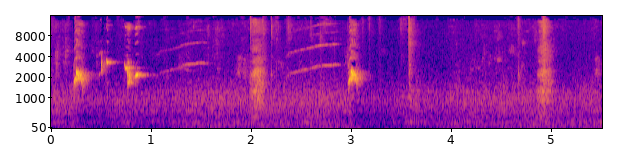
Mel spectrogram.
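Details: European bee-eater calls: a cluster of rolled, purring notes opening the recording and a single burry note near three seconds, with thin rising whistles from another bird and scattered sharp clicks between them.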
